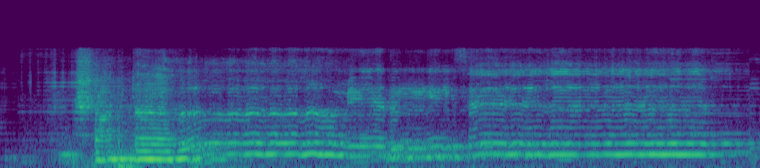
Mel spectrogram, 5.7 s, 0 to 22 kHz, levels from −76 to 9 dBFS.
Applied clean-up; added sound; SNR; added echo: neural separator model SepFormer DNS4.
